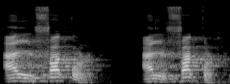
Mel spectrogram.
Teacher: Qf-nya dipantulin dulu baru rnya kita sebutin.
